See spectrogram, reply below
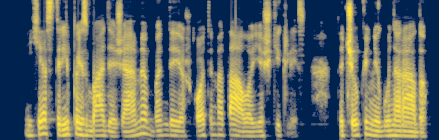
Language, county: Lithuanian, Vilnius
